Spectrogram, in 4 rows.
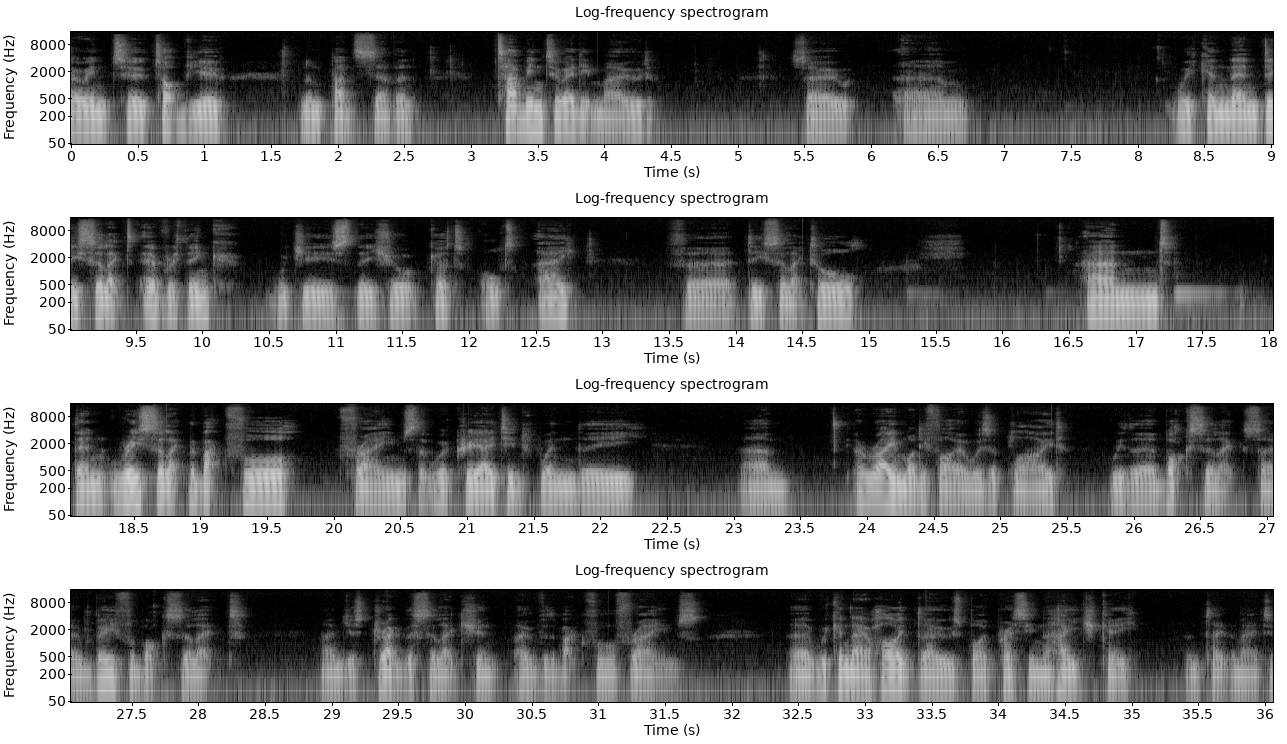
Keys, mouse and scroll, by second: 1.6 KP_7, 4.7 Tab, 7.4-8.2 shift+middle drag, 12.8 alt+a, 27.2 b, 34.4 h.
